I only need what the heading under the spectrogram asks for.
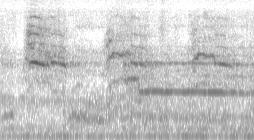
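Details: A hawk near a backyard chicken flock gives thin, high whistled calls that slide slightly downward, two drawn-out notes a second apart, over a low steady hum, and the chickens fall silent.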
